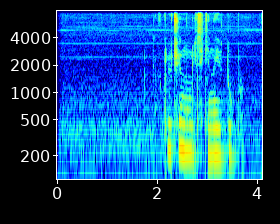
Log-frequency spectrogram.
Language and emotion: Russian, neutral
